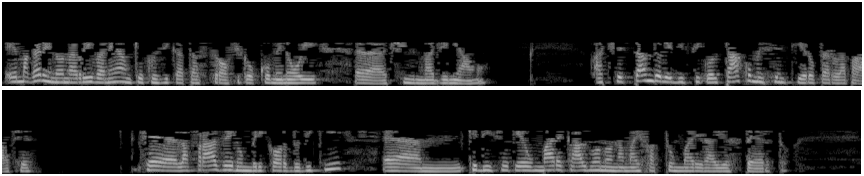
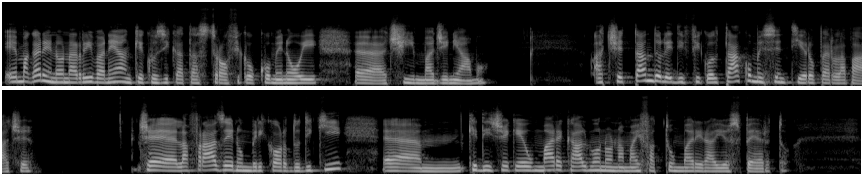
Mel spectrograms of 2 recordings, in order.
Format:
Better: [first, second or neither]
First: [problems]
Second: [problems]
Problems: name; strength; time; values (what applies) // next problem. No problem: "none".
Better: second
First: garbled, watery; badly; nothing above 3 kHz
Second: none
